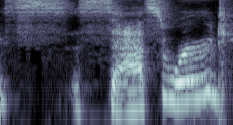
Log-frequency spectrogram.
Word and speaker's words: Sasword: so yeah yeah yeah like so was like SAS word SAS word yeah SAS word yeah SAS word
